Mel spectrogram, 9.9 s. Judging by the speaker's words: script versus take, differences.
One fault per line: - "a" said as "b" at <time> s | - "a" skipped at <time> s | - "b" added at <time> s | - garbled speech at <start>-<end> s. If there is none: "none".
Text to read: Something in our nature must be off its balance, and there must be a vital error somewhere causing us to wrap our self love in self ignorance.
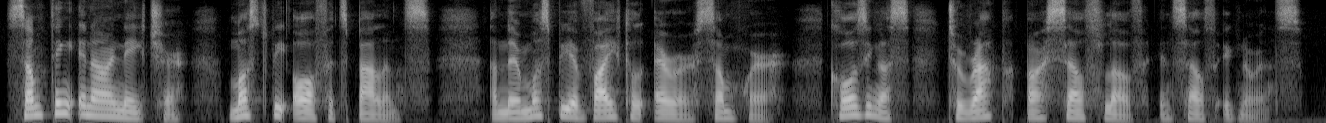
none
